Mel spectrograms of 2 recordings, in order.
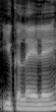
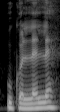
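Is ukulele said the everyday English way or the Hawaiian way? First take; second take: English way; Hawaiian way. First: It is said with the everyday English pronunciation. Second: It is said with the Hawaiian-style pronunciation.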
